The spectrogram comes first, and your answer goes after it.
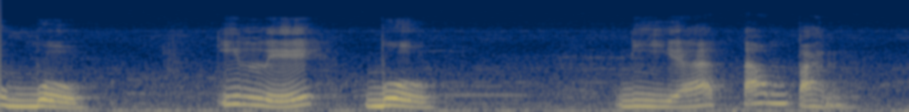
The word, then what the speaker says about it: beau: Di sini beau dibacanya itu beau.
